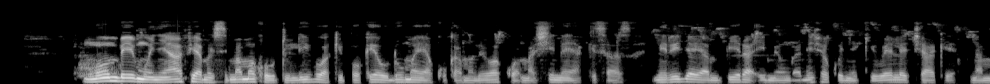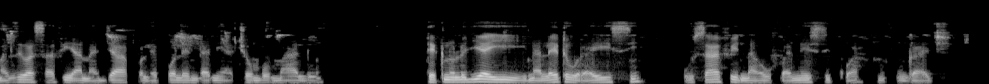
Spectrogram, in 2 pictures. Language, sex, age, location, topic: Swahili, male, 18-24, Kisumu, agriculture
